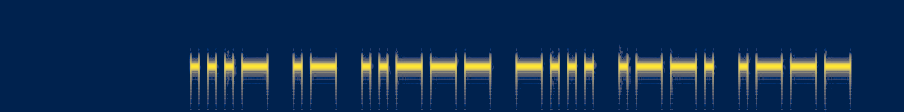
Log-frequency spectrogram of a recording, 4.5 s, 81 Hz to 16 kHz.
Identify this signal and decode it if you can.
Morse code, heard as a keyed tone, about 28 wpm, 700 Hz. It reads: VA2BPJ
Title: DXCC-100 Call Signs - 6 Characters - Repeated 3x - 28wpm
